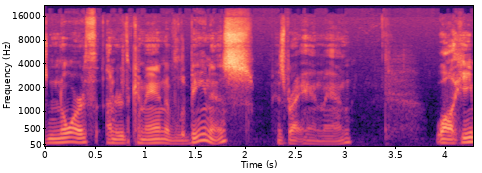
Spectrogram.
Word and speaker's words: Labienus: Well, if I was pronouncing it properly, like a if I was pronouncing it properly, it would sound even more ridiculous. Let's hear it. Because it's more like Labienus.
